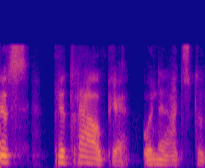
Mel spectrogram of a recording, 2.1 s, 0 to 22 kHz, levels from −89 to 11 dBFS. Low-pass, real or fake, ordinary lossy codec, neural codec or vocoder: 7.2 kHz; fake; Opus, 64 kbps; codec, 24 kHz, 1.5 kbps, HILCodec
